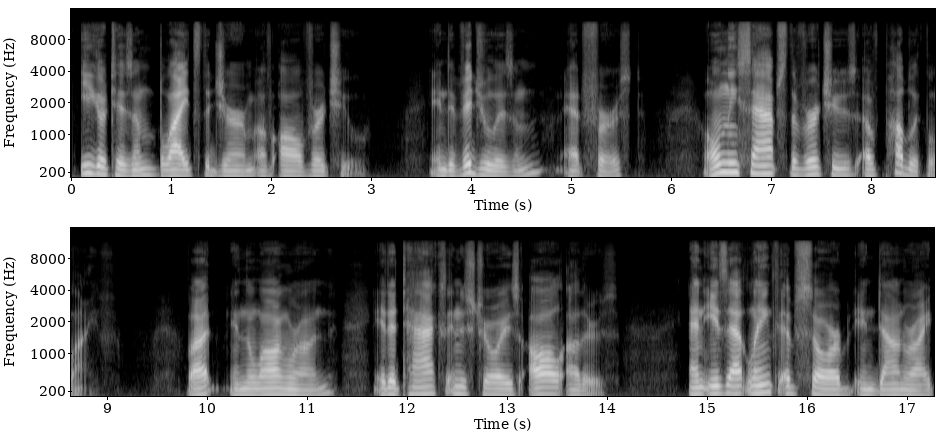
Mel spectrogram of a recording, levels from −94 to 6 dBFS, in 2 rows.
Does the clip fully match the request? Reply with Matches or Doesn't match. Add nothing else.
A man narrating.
Matches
